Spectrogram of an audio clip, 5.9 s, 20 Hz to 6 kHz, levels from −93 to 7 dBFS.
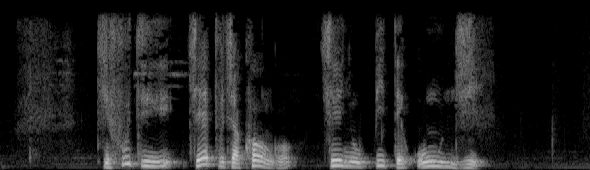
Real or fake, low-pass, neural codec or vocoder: real; 5.4 kHz; none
